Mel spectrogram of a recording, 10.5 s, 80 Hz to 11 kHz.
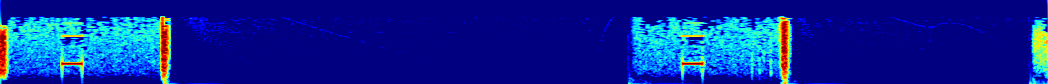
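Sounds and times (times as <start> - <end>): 
radio-style static bursts: 0.0 - 2.6, 6.3 - 8.7, 10.3 - 10.4.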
